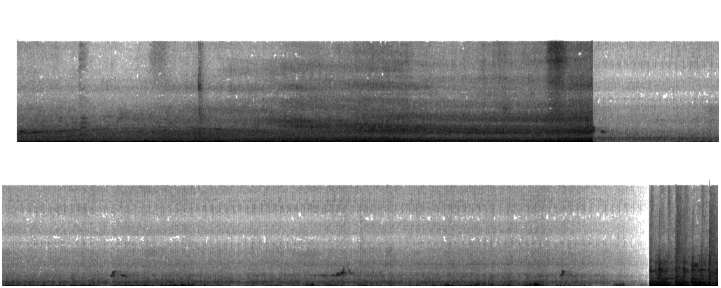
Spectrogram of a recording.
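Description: Road traffic noise, loud for about twelve seconds with a vehicle passing close by, then a sudden cut to much quieter outdoor sound with wind rumbling on the microphone and three short high chirps. Music starts just before the end.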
